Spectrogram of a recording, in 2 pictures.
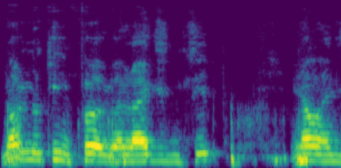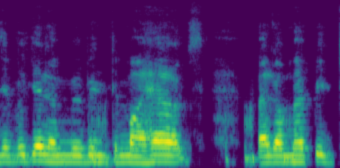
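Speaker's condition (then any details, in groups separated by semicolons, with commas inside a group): Cerebral palsy; talks slowly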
